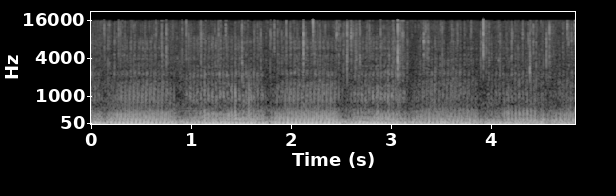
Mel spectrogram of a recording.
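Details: Cat purr, deep and continuous, its low rumble swelling and fading in roughly one-second breaths, with a crackling fireplace snapping and popping in the background of a small room.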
